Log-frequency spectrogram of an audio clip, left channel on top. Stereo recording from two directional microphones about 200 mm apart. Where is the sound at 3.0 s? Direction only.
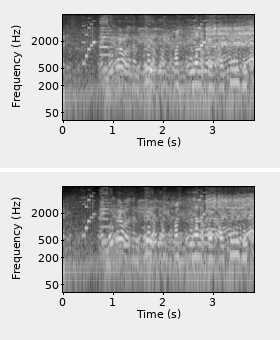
20° right (ahead or behind).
